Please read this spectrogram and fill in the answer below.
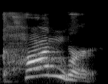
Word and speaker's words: convert: you repeat after me so a convert if it's a noun it's a convert but if it's a verb you would say to convert to convert to convert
